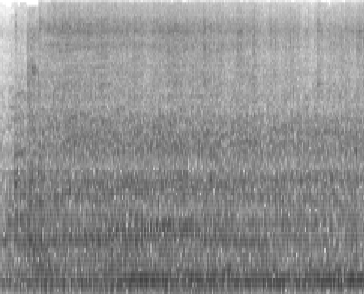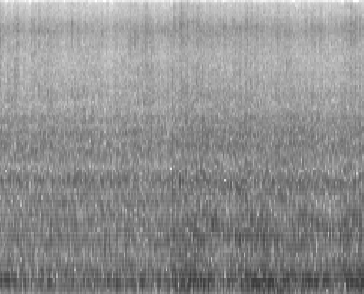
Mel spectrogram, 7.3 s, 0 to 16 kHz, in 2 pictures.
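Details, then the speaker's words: New Yamaha 4-stroke 5 hp (6 hp) outboard, first runs in water, idling with slight throttle: steady even beat, no knocks or rattles; runs normally with no extraneous noises. "в общем yamaha как yamaha никаких посторонних звуков не слышно"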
